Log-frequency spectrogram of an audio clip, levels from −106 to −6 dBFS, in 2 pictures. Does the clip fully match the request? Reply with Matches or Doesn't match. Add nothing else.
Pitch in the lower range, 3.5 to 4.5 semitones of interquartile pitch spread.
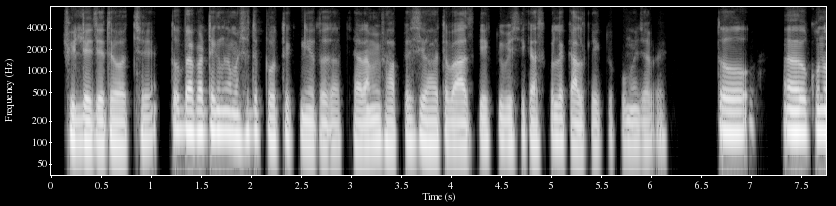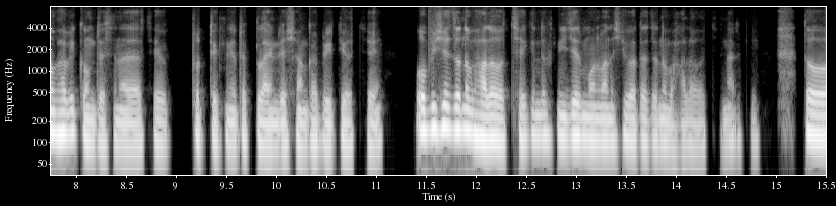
Matches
